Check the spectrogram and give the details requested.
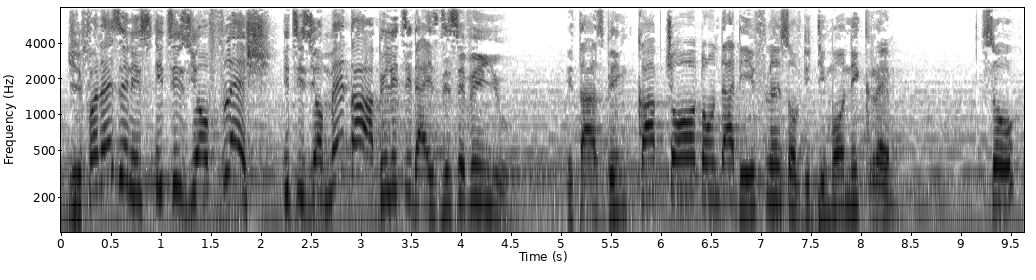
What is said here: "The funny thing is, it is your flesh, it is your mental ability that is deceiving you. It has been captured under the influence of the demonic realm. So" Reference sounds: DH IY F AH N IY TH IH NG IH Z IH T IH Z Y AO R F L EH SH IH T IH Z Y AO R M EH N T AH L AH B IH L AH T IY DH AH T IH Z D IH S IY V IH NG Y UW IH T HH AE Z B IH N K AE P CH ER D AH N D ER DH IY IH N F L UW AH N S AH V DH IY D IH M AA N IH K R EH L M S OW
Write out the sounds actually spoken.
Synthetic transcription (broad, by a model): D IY F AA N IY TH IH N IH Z IH T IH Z Y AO F L EH SH IH T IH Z Y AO M EH N T AH L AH B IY L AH T IY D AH T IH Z D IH S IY V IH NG Y UW IH T HH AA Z B IH N K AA P CH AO D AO N D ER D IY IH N F L UW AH N S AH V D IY D IH M AA N IH K R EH M S OW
